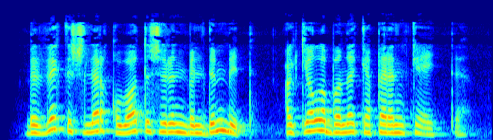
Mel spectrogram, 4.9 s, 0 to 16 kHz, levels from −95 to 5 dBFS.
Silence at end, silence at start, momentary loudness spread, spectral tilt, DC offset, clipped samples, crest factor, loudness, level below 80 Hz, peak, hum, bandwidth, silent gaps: 0.3 s; 0.25 s; 12 LU; -5 dB/octave; under 0.1%; under 0.1%; 16 dB; -26 LUFS; -72 dBFS; -10 dBFS; none; 9 kHz; none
